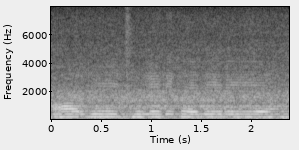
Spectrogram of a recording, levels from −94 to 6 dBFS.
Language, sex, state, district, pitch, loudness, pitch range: Hindi, male, Chhattisgarh, Raipur, 190 Hz, -14 LUFS, 190-195 Hz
